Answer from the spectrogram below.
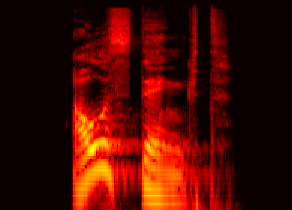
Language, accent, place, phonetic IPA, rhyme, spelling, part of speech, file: German, Germany, Berlin, [ˈaʊ̯sˌdɛŋkt], -aʊ̯sdɛŋkt, ausdenkt, verb, De-ausdenkt.ogg
- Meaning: inflection of ausdenken: 1. third-person singular dependent present 2. second-person plural dependent present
